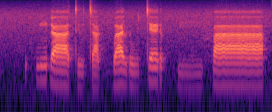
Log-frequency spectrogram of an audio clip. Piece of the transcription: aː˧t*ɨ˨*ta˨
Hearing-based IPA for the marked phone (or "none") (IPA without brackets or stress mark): ɨ˨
